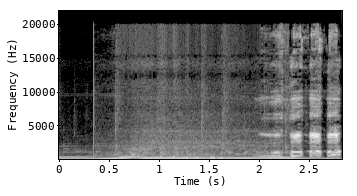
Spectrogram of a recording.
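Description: A Ferrari engine revs up loudly close by, rising in pitch and then falling back, with a few sharp bursts near the end.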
